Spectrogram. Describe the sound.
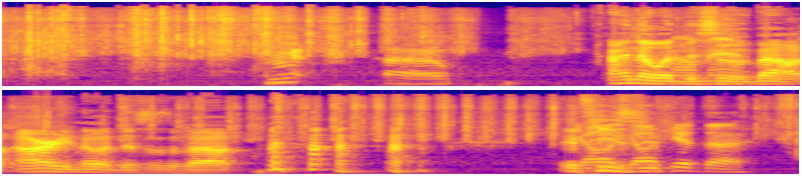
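Paper crinkles and rustles in short, scratchy bursts, loudest at the start, then continues in patches around and beneath a man's voice speaking.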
